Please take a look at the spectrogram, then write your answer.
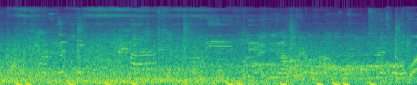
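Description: A Singapore metro train running underground rumbles with rhythmic wheel clatter and occasional high squeals, loud and steady throughout, with a voice talking over the noise.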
